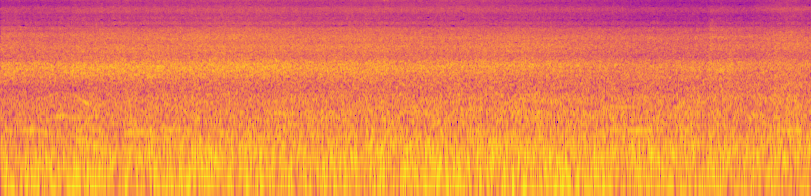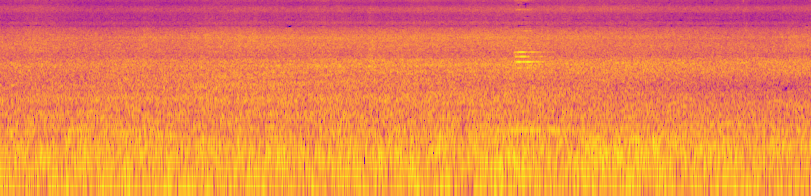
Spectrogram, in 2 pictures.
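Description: Sea waves at a beach in Urbiztondo, San Juan, La Union, form a steady, broad wash of surf mixed with wind noise, continuous and fairly loud, with no clear speech.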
